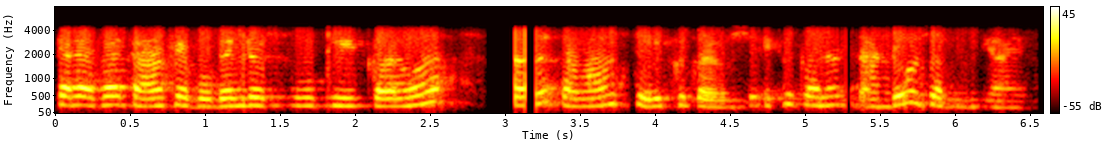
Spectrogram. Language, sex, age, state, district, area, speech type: Sindhi, female, 45-60, Maharashtra, Mumbai Suburban, urban, conversation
